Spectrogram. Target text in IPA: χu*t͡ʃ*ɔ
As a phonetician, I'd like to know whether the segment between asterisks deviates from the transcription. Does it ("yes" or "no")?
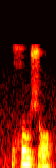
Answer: yes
